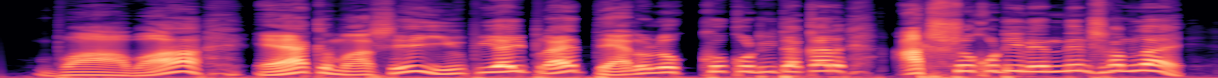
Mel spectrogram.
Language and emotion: Bengali, surprised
